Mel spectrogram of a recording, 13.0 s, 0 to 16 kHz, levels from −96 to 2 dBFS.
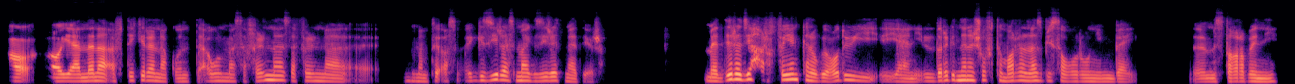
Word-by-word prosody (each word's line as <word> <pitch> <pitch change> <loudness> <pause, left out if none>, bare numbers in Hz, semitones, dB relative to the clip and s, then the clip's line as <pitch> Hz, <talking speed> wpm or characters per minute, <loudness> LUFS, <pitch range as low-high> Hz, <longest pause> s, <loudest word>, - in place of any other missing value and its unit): آه، - - +6 0.3
آه. - - +6
يعني 150 +1 +4
أنا 160 -1 +4
أفتكر 175 0 -2
أنا 145 -4 -1
كنت 135 0 -10
أول 155 0 -3
ما 145 - -5
سافرنا، 190 +6 -1
سافرنا 155 -5 -4 0.5
منطقة 145 -3 -7
اس - - -11
جزيرة 185 +5 +1
اسمها 170 -1 0
جزيرة 165 +2 -1
madeira. 130 -2 -4 1.1
madeira 215 +10 +7
دي 225 +1 +5
حرفيًا 220 +1 +3
كانوا 165 -5 +2
بيقعدوا 170 +8 +1
ي 165 -5 -4 0.2
يعني 135 +2 -4
لدرجة 185 +6 0
إن 190 - +4
أنا 190 0 +4
شُفت 185 -2 -2
مرّة 170 +2 +1
ناس 165 +1 +1
بيصوّروني 140 -4 -3
من 135 -1 -4
بعيد، 125 -2 -6 0.6
آآ، 130 +2 -4
مستغربينّي. 140 0 0
155 Hz, 160 wpm, -25 LUFS, 140-175 Hz, 1.1 s, madeira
